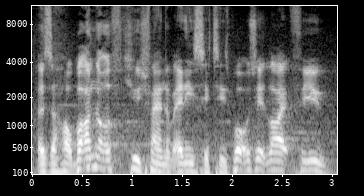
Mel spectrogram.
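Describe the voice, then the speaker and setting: A man's voice: mid-range voice, very fast. A man co-hosting a casual interview podcast, teasing and blunt with his questions. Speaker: podcast co-host. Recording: faint background noise.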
